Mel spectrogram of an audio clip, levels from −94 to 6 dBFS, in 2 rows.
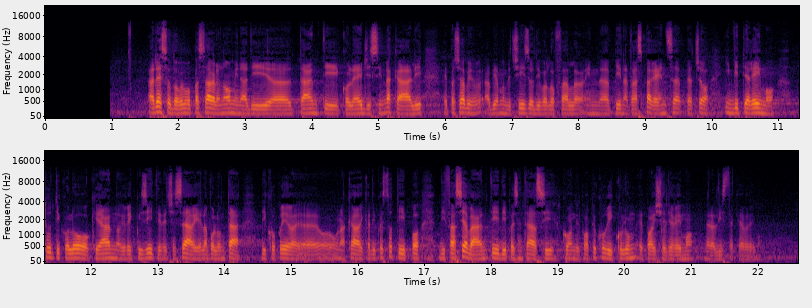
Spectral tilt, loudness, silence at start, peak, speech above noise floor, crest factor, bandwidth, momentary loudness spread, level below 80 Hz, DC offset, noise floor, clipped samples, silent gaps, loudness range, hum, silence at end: -5 dB/octave; -32 LUFS; 1.25 s; -12 dBFS; 23 dB; 20 dB; 13.5 kHz; 11 LU; -58 dBFS; under 0.1%; -55 dBFS; under 0.1%; none; 5 LU; none; 0.3 s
